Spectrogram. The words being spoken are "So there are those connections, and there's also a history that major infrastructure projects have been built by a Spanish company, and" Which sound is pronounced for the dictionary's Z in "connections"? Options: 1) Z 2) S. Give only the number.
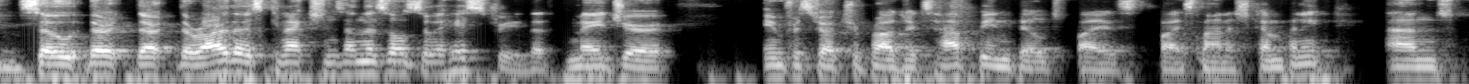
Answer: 1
